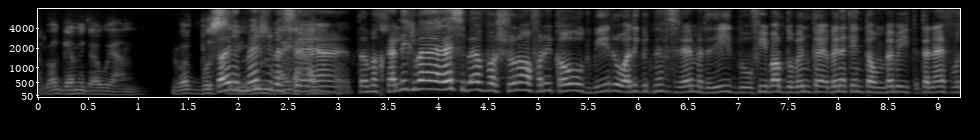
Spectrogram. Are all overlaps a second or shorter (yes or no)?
no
